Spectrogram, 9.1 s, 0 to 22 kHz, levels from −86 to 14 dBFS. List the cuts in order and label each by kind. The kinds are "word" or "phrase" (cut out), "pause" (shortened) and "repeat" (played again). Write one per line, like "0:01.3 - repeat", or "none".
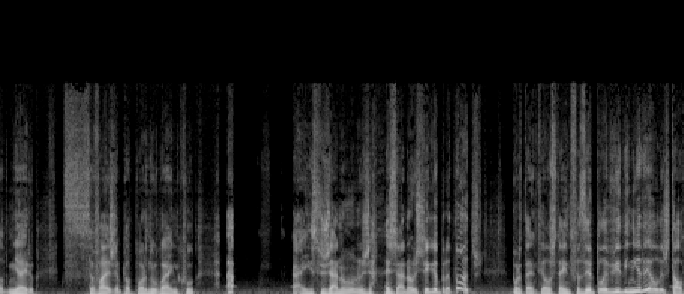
none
